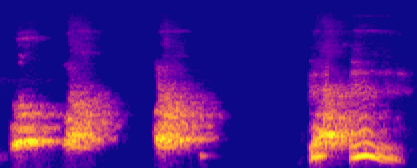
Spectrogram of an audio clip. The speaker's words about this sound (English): And the guard dogs, my little corgi dogs. Yeah, well, aren't they special? Not right at the moment.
